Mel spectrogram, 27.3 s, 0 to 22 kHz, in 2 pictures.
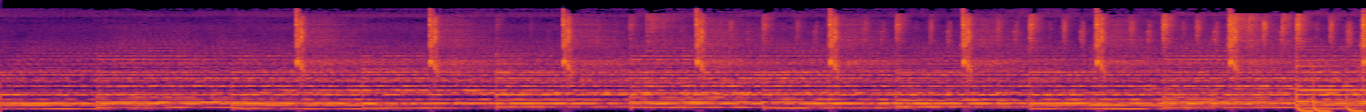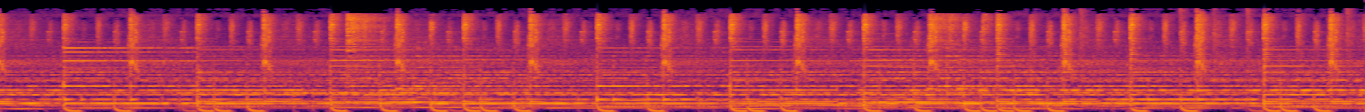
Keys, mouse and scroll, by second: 1.1 scroll down 1, 1.5 alt+Num_Lock, 1.5 alt+scroll up 2, 1.7 click, 4.8 click, 7.0 scroll down 1, 7.1 scroll up 1, 7.4 click, 9.4 click, 10.5-11.0 scroll down 3, 11.5 click, 12.0 click, 13.3 click, 13.8 scroll down 1, 14.1 space, 14.3 click, 14.6 alt+scroll up 1, 15.3 click, 15.9 scroll up 1, 16.1 click, 17.2 scroll up 1, 17.9 z, 18.0 scroll up 1, 18.2 click, 21.4 scroll down 1, 21.5 space, 21.8 click, 22.1 scroll up 1, 22.4 scroll down 1, 22.7 click, 22.9 alt+scroll up 2, 23.1 z, 23.4 click, 24.2 scroll up 1, 24.3 scroll, 24.4 alt+scroll down 1, 25.2 click, 25.5 z, 25.6 click, 26.3 scroll up 1, 26.9 click.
